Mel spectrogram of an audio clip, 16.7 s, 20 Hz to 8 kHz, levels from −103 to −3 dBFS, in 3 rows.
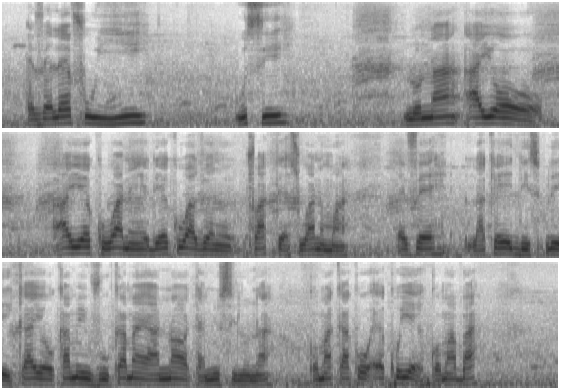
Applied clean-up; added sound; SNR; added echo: none; none; none; none.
